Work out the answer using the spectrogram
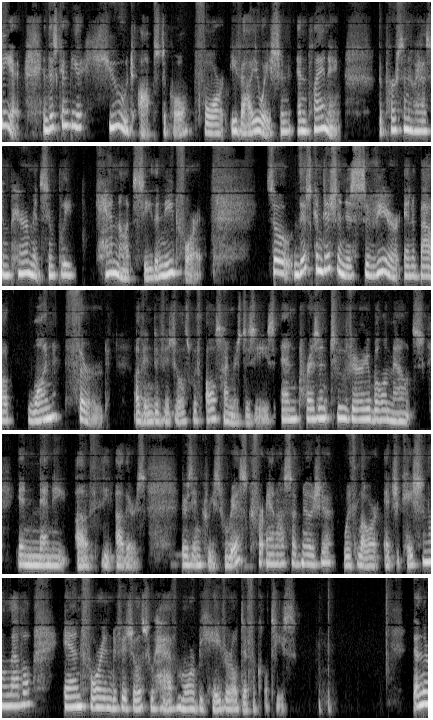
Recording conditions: video call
